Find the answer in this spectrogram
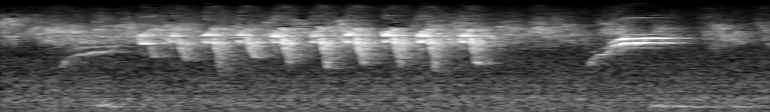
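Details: Singing canary, its song said to be shaped by tutoring in an echoing closed room: a run of about nine rapid repeated downslurred notes, followed by a rising whistle and short chirps.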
